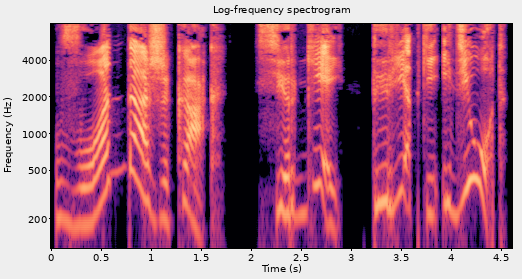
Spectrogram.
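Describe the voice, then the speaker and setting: A woman's voice: fairly high pitch, sing-song, extremely slow, no room sound, studio quality, full character voice. Woman voicing a shrieking furious older wife. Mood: enraged. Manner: screaming insults. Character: furious older woman, shrill, hot-tempered.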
